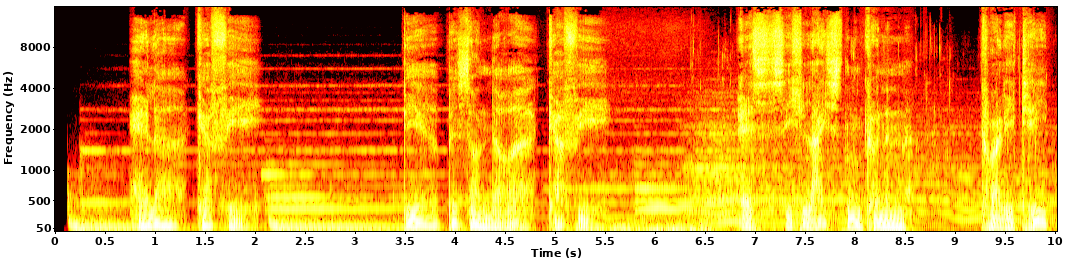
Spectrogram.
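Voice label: German male; lektoring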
